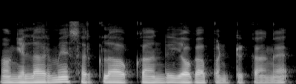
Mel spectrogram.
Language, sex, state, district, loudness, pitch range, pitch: Tamil, male, Tamil Nadu, Nilgiris, -18 LUFS, 90-100 Hz, 95 Hz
